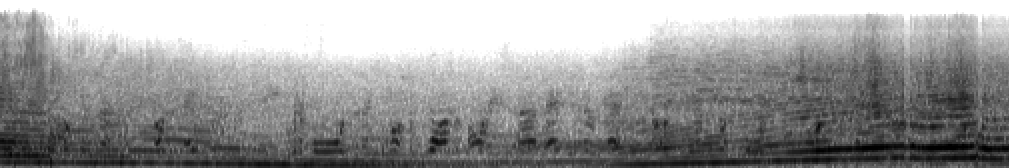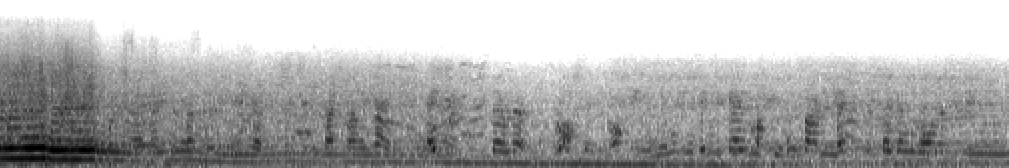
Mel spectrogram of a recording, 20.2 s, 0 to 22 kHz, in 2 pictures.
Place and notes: {"title": "Derby, UK - british motorcycle grand prix 2007 ... motogp race ...", "date": "2007-06-24 13:00:00", "description": "british motorcycle grand prix 2007 ... motogp race ... one point stereo mic to minidisk ...", "latitude": "52.83", "longitude": "-1.38", "altitude": "96", "timezone": "Europe/London"}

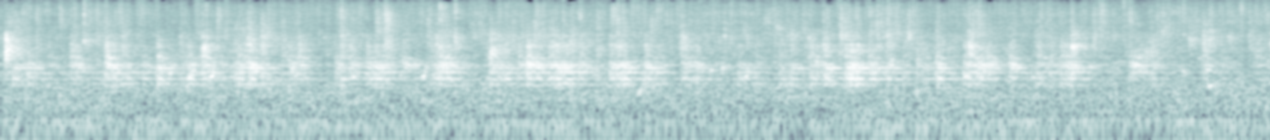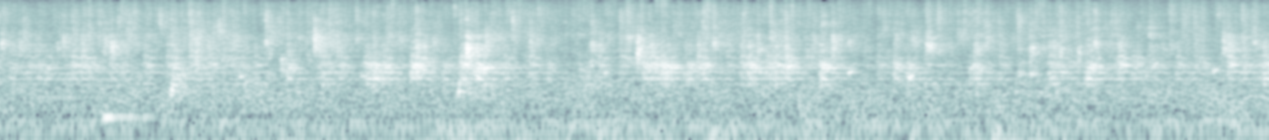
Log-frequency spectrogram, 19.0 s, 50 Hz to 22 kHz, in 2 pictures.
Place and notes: {"title": "Bonneuil-en-Valois, France - Underground quarry", "date": "2018-07-29 15:45:00", "description": "Into a big underground quarry, water falling from a pit on various objects like bottles. These bottles are covered with a thick layer of limestone.", "latitude": "49.28", "longitude": "3.01", "altitude": "134", "timezone": "Europe/Paris"}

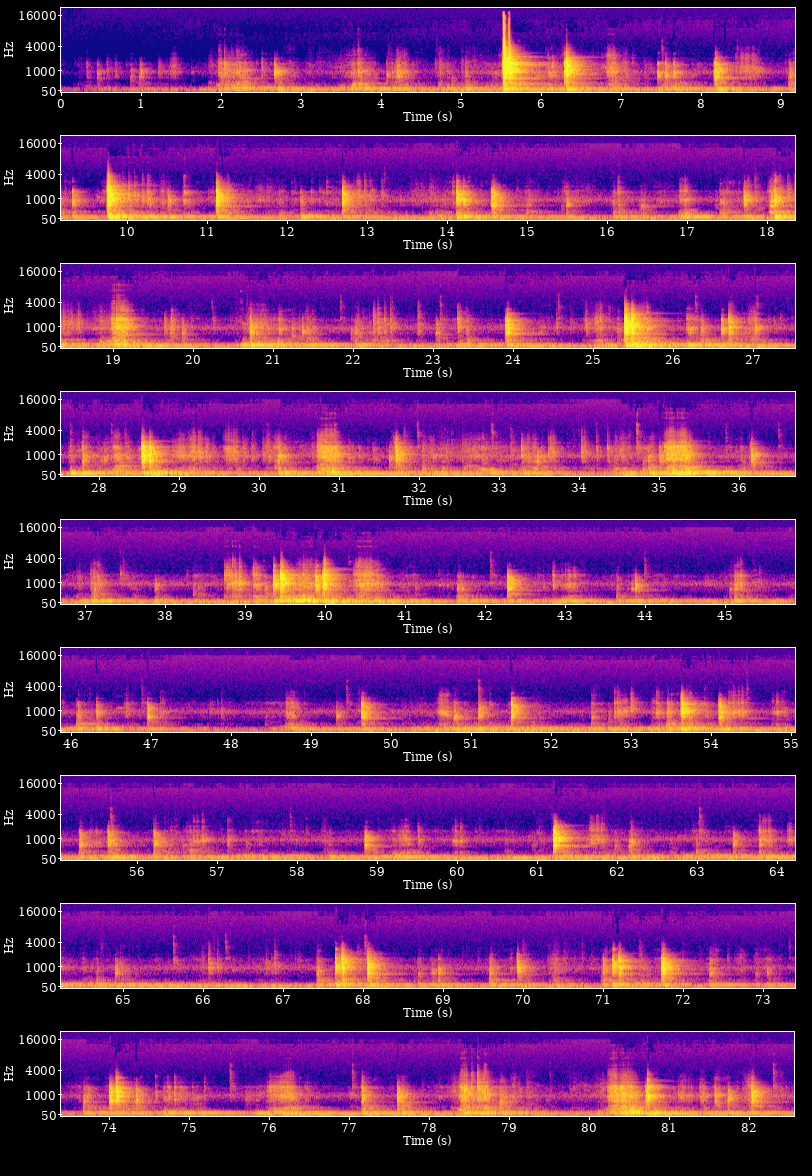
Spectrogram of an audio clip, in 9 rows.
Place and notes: {"title": "Kaliningrad, Russia, contact on staircase", "date": "2019-06-08 20:30:00", "description": "contact microphone on staircase/trap", "latitude": "54.71", "longitude": "20.50", "altitude": "1", "timezone": "Europe/Kaliningrad"}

